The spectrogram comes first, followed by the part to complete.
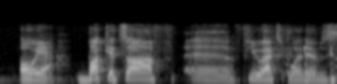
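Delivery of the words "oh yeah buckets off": usual speaking voice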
